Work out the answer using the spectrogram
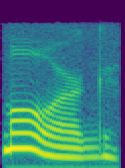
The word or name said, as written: morgue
